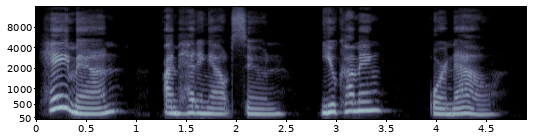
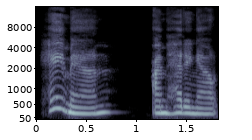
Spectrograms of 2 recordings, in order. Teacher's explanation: Notice the dropped G in heading and coming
